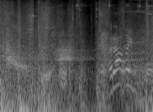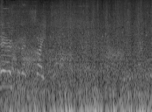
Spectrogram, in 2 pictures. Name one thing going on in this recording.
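Blades slash and clash in a fight.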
